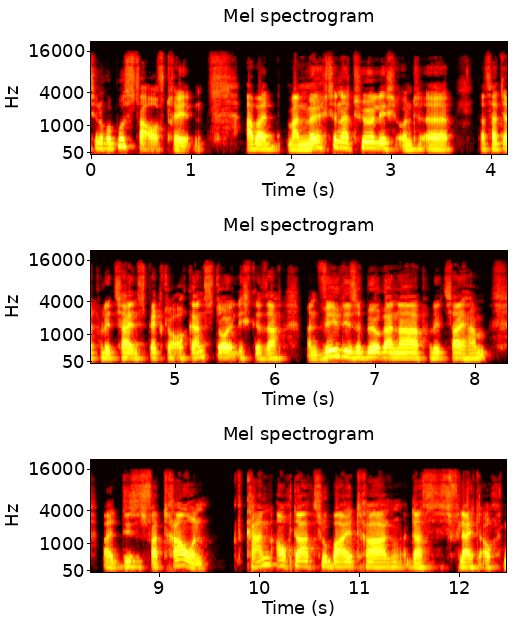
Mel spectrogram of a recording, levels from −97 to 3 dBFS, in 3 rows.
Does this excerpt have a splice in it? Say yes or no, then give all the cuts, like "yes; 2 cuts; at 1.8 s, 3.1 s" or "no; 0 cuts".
no; 0 cuts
